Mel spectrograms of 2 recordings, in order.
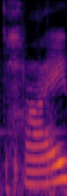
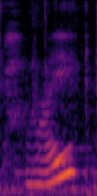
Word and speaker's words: pi: Also, fun fact for you guys, pi like in math is actually pronounced P and it comes from Greek. So, I'm not really sure why we say pi, but little fun fact for you guys, it's actually P.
